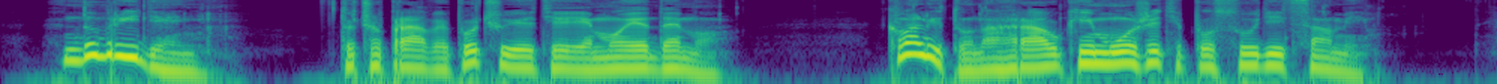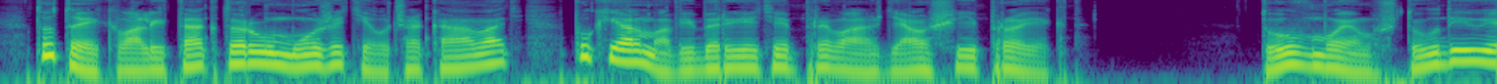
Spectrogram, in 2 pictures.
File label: slovak male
